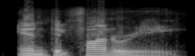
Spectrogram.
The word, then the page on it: Antiphonary: American English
